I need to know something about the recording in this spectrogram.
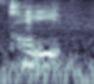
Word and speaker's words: tate: It's pronounced tate, you fuckers. Oh, I'm sorry. You say potato, I say potato. You say tate, I say tate. But it's like rotate, so it's like Tate.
